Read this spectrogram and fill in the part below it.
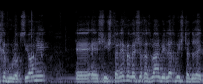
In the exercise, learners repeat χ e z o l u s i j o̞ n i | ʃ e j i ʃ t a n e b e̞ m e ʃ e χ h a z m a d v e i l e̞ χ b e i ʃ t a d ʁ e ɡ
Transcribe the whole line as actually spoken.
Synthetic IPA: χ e v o l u t͡s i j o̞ n i | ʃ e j i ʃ t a n e b e̞ m e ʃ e χ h a z m a n v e i l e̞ χ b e i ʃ t a d ʁ e ɡ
